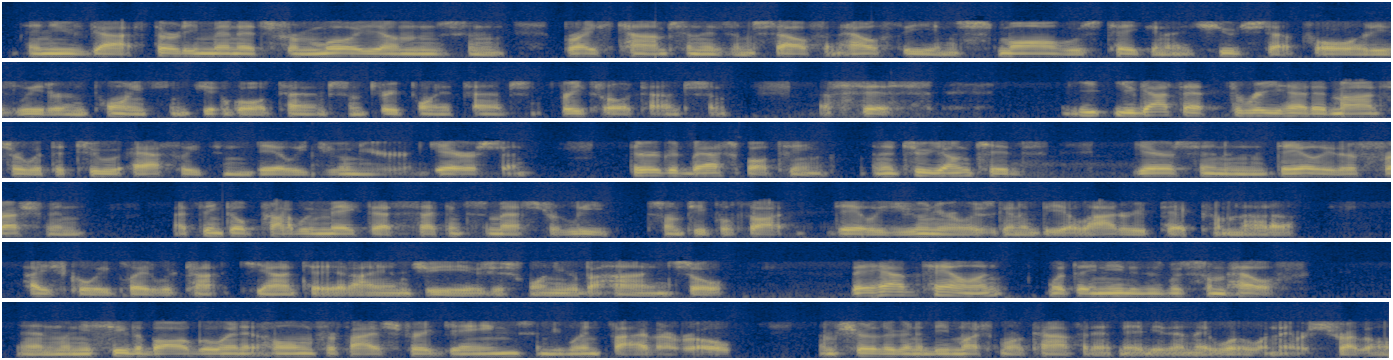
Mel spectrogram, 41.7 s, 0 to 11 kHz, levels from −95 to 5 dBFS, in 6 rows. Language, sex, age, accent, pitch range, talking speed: English, male, 40-59, American, 90-110 Hz, 220 wpm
